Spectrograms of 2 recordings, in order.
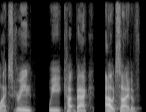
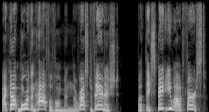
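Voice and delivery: Mickey Mouse voice; 13 semitones higher than usual. Acted. Voicing Mickey in dialogue.

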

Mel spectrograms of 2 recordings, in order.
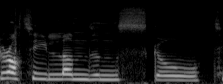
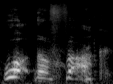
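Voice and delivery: slow, louder hard-man "What the fuck?"; Vinnie Jones voice; 5 semitones higher, 7 dB louder, slower than usual. Acted. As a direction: drag it out like a tough guy. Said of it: "voiced Nick as if he was being played by Vinnie Jones".

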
